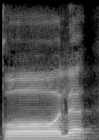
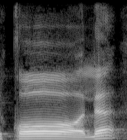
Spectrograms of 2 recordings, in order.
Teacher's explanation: ایک تو حرف قاف کو موٹا کرنا ہے، پھر ساتھ الف ہے وہ بھی موٹی ہو جاتی ہے، کیونکہ الف سے پہلے اگر موٹا حرف ہو تو الف بھی موٹی پڑی جاتی ہے، اگر اس سے پہلے باریک ہو تو الف بھی باریک ہو جاتا ہے۔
